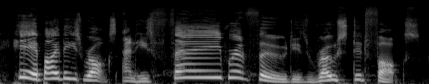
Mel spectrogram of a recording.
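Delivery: high, loud, then slowing on the punchline; spring the trap on the fox; teasing mouse. Acted. Mouse telling the fox about roasted fox, high and teasing.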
